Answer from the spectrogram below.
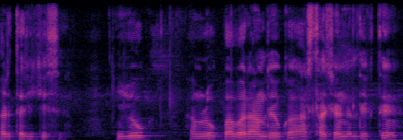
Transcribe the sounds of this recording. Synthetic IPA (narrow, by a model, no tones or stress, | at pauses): ɦɐɾt̪ɐɾiːkese | joːɡ | hɐmloːɡ̚paːbaɾaːmd̪eːwkaaːst̪ʰat͡ʃɛːnəld̪eːkʰt̪eɦɛ̃ː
